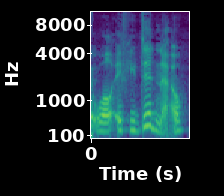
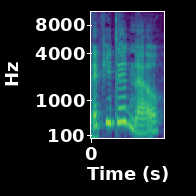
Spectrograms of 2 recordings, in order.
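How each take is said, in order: First: Hypothetical question with weight on "did"; stress on did. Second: "you" lifted high and pressed in "If you did know"; stress on you. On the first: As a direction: lean on "did" in "if you did know". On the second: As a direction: push the word "you", higher and rising. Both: Shown as a demonstration. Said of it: "let's just pretend".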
